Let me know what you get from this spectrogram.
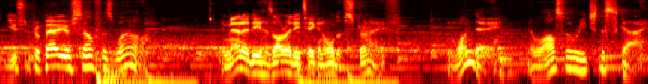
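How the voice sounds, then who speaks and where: An actor playing a stoic warrior prince and demigod in a fantasy game, speaking in a formal, grave, measured manner. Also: male voice, mid-range voice, big pitch swings, music in the background. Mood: solemn, resolute.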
